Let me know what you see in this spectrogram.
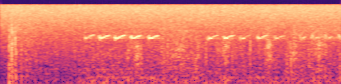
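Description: A small bird singing faintly outdoors: three quick runs of short, high chirping notes, about five notes to a run, over a low steady background. There is a sharp click right at the start.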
